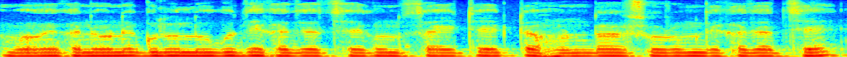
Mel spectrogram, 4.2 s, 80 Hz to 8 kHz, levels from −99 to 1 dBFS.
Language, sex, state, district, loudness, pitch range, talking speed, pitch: Bengali, male, Tripura, Unakoti, -12 LUFS, 160-170 Hz, 185 wpm, 165 Hz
